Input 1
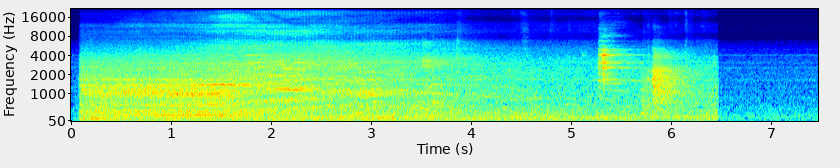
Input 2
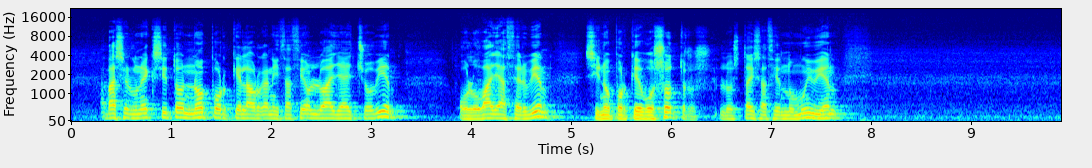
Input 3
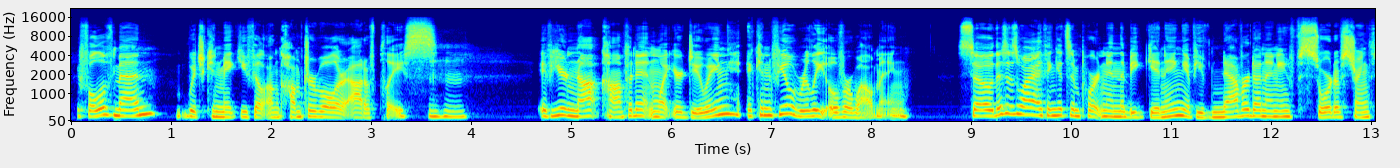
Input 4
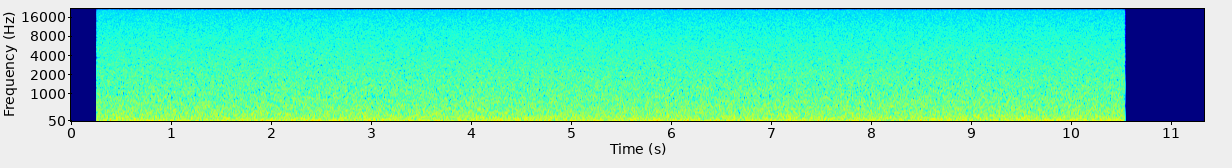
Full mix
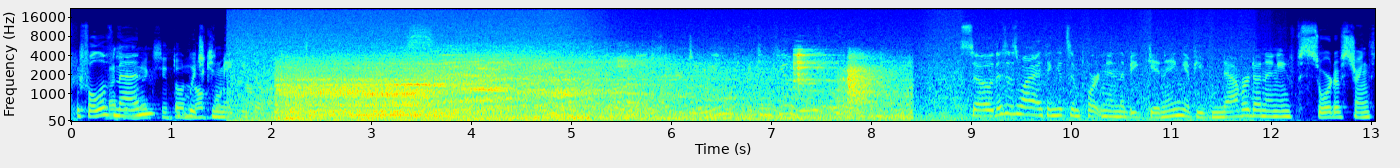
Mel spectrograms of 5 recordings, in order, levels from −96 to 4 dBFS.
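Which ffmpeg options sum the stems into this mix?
-filter_complex "[0:a]lowpass=4.3k,adelay=1950,volume=-2dB[a];[1:a]asplit=2[b][c];[c]afreqshift=0.3[d];[b][d]amix=inputs=2:normalize=1,volume=-14.5dB[e];[2:a]volume=-15.5dB[f];[3:a]flanger=delay=20:depth=6.3:speed=2.5,acrusher=bits=5:mix=0:aa=0.000001,adelay=1300,volume=-5.5dB,afade=t=out:st=4.86:d=0.55:silence=0.281838,asplit=2[g][h];[h]volume=-7.5dB,aecho=0:1:157|314|471|628|785|942|1099|1256:1|0.56|0.314|0.176|0.0983|0.0551|0.0308|0.0173[i];[a][e][f][g][i]amix=inputs=5:normalize=0,acompressor=mode=upward:threshold=-35dB:ratio=2.5,highshelf=f=5.6k:g=-7.5"

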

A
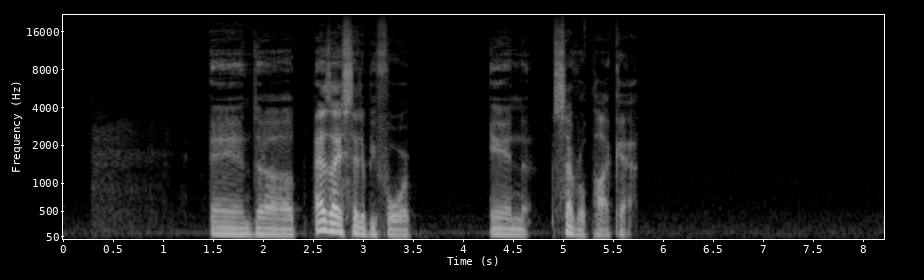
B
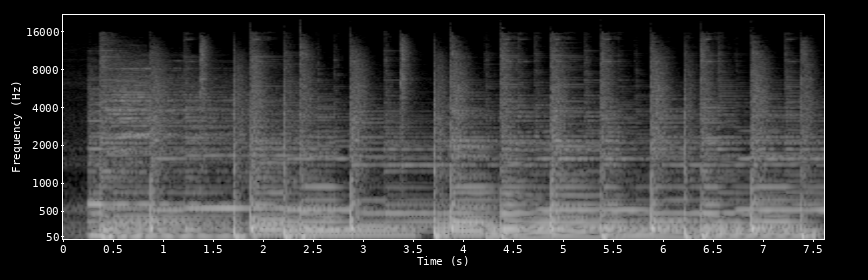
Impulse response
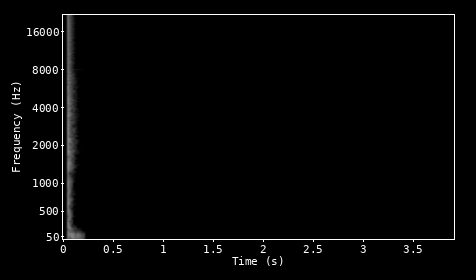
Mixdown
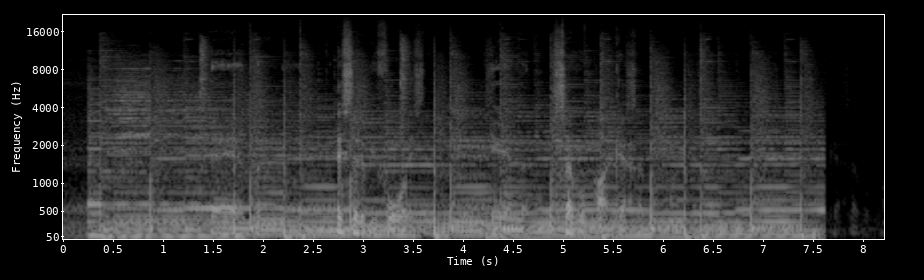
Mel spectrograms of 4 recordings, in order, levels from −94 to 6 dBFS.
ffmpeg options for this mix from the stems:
-filter_complex "[0:a]asoftclip=type=tanh:threshold=-13.5dB,volume=-7dB,asplit=3[a][b][c];[a]atrim=end=1.96,asetpts=PTS-STARTPTS,afade=t=out:st=1.956:d=0.004:c=hsin[d];[b]atrim=start=1.96:end=2.74,asetpts=PTS-STARTPTS,volume=0[e];[c]atrim=start=2.74,asetpts=PTS-STARTPTS,afade=t=in:d=0.004:c=hsin[f];[d][e][f]concat=n=3:v=0:a=1,asplit=3[g][h][i];[h]volume=-15dB[j];[i]volume=-15.5dB[k];[1:a]acompressor=threshold=-30dB:ratio=6,volume=-5.5dB[l];[2:a]atrim=start_sample=2205[m];[j][m]afir=irnorm=-1:irlink=0[n];[k]aecho=0:1:712|1424|2136|2848|3560|4272:1|0.42|0.176|0.0741|0.0311|0.0131[o];[g][l][n][o]amix=inputs=4:normalize=0"

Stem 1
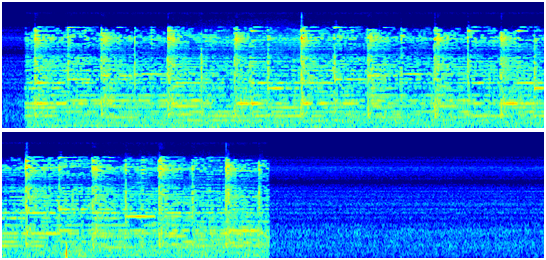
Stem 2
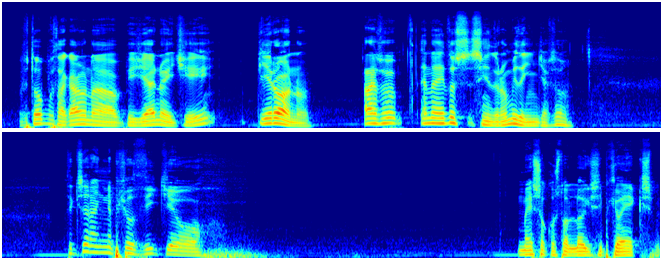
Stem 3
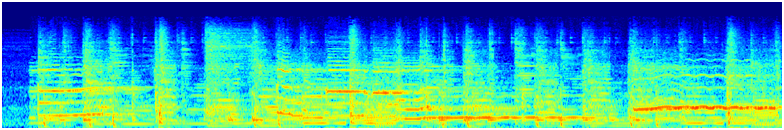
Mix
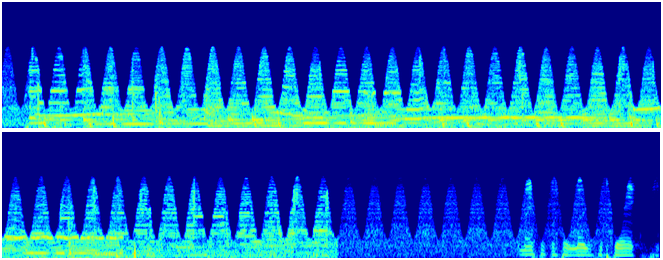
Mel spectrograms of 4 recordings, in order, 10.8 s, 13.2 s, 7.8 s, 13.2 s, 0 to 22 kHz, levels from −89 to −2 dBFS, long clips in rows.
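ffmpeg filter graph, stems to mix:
-filter_complex "[0:a]adelay=1850,volume=-2dB[a];[1:a]aecho=1:1:2.7:0.65,aexciter=amount=10.7:drive=8.5:freq=3.6k,volume=-18.5dB[b];[2:a]acompressor=threshold=-24dB:ratio=6,volume=-0.5dB[c];[a][b][c]amix=inputs=3:normalize=0,acrossover=split=200[d][e];[e]acompressor=threshold=-36dB:ratio=6[f];[d][f]amix=inputs=2:normalize=0,afftfilt=real='re*lt(b*sr/1024,590*pow(5100/590,0.5+0.5*sin(2*PI*3.9*pts/sr)))':imag='im*lt(b*sr/1024,590*pow(5100/590,0.5+0.5*sin(2*PI*3.9*pts/sr)))':win_size=1024:overlap=0.75"

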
